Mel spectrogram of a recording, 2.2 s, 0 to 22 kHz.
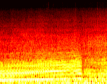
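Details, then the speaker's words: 2008 Suzuki GSX-R 1000 after fuel-system gas treatment, accelerating in third gear from 3,000 rpm, where the problem used to be worst. The engine note climbs evenly with no stutter or misses; clean, smooth pull, and the earlier noise is gone. "and and again they didn't stutter it's not it's not pooling hard on third gear"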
